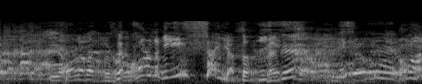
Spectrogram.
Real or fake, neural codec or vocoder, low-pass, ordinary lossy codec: fake; codec, 16 kHz, 4 kbps, FreqCodec, larger model; none; none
